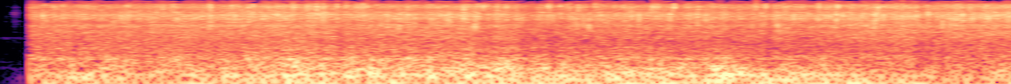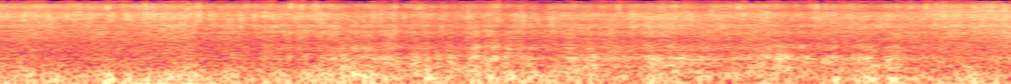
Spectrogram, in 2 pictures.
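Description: A loud, steady rushing noise, heaviest in the low end, cuts in abruptly out of silence and holds an even level throughout.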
